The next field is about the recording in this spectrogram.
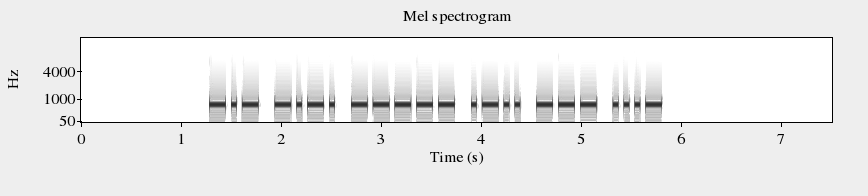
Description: Morse code, heard as a keyed tone, about 22 wpm, 700 Hz. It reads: KC0LOV
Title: USA Call Signs - 6 Characters - 22wpm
